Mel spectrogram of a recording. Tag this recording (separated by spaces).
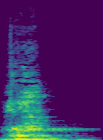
Acoustic Bass Double Instrument Plucked Standup Stereo Upright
